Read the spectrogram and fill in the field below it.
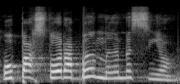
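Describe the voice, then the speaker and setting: A Brazilian woman pastor with a Brazilian Portuguese accent and a high-sitting voice shares her personal testimony at a moderate pace. She tells her story in a lively way, calling her listeners brothers and sisters, over soft background music.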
